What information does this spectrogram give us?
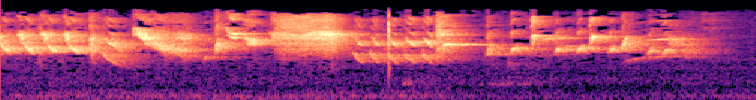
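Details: Singing European goldfinch, the chardonneret or Moroccan steyla: a loud burst of rapid, ringing twitters and nasal buzzes, dense and high, fading slightly toward the end.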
